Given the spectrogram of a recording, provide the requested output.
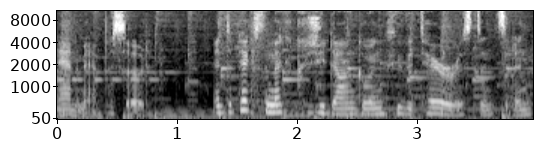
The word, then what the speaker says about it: Mekakushidan: Mekashishidan and Mekamekadan. These are both mispronunciations of Mekakushidan by Momo.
